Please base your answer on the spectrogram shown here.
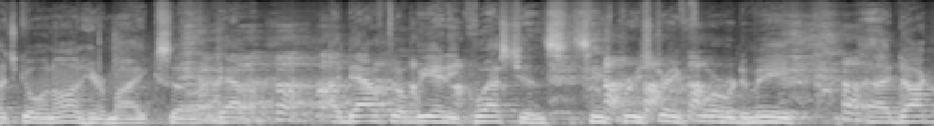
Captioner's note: laughter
